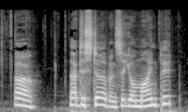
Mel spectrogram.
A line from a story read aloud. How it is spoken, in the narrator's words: He laughed, but only with his mouth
